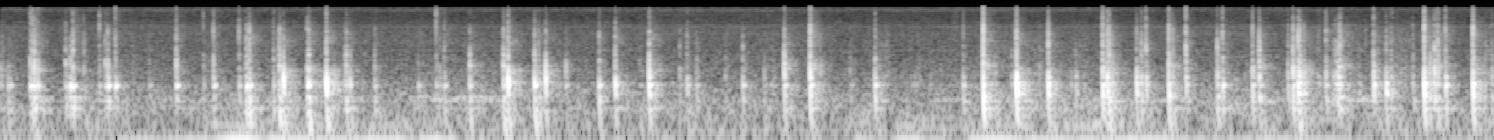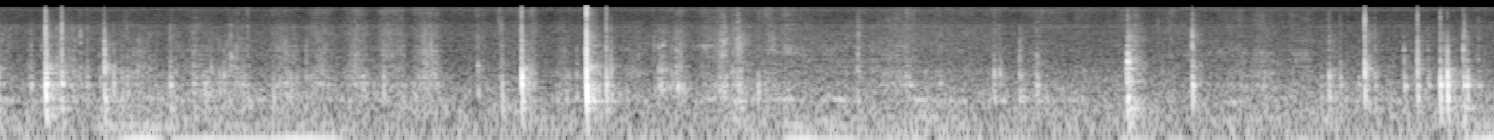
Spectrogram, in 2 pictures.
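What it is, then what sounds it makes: Plastic cream tube. A small printed plastic Aloe cream tube is held in the hands while long nails tap and scratch its body. The result is a quiet stream of many sharp, dry clicks and light scratches, with bursts of faster tapping. A low steady hum runs underneath in places.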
